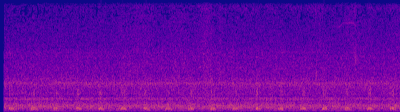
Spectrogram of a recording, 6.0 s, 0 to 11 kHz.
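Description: Rapid, regular whooshing pulses of a fetal heartbeat on Doppler, about 175 a minute, over a steady electrical hum.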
